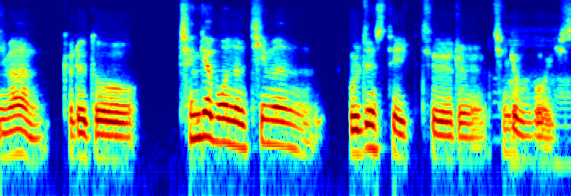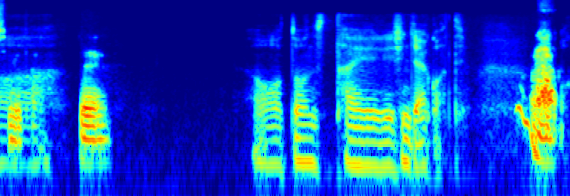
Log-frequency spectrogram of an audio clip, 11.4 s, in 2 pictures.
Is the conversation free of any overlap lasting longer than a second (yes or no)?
yes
